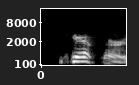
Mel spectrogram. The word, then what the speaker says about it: Kottner: And it's Kottner. It's the German pronunciation, an end on the front and the back side of a T is Kottner.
